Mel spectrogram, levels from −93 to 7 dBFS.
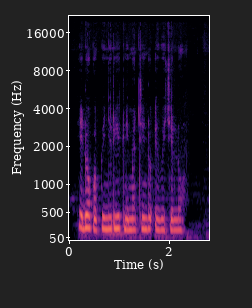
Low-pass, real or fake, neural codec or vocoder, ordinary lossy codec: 19.8 kHz; real; none; MP3, 96 kbps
